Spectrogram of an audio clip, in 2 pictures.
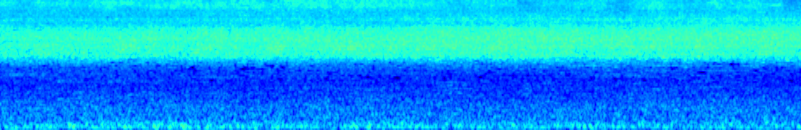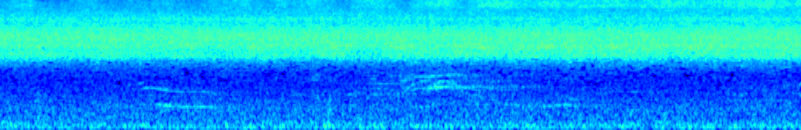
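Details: High-summer cicadas on a school sports ground make a constant shrill buzzing wash, and a few faint short calls from another bird show through briefly near the middle and later.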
